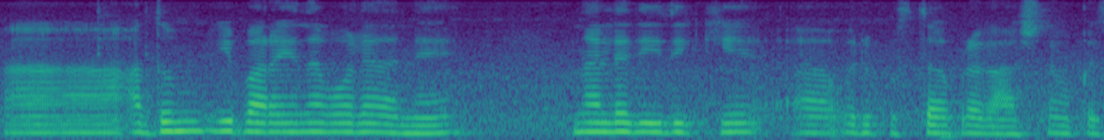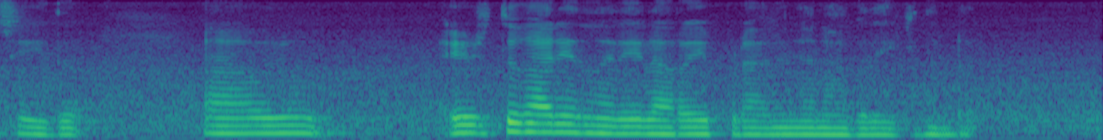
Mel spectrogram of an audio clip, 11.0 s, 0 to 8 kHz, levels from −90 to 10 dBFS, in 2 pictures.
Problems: none marked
